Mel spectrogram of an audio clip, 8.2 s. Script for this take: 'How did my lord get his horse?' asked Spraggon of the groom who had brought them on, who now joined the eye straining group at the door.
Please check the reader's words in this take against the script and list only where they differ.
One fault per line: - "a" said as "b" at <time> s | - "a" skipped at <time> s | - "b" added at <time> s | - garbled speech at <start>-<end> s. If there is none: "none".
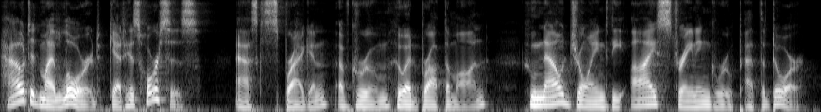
- "horse" said as "horses" at 1.4 s
- "the" skipped at 3.5 s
